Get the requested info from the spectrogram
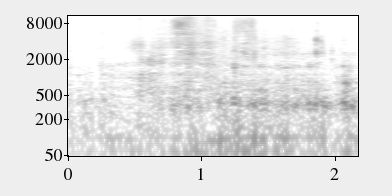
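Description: Faint close-miked eating sounds: chewing a mouthful of braised pork and handling the food. A soft scratchy rustle with a few small clicks, starting about half a second in.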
